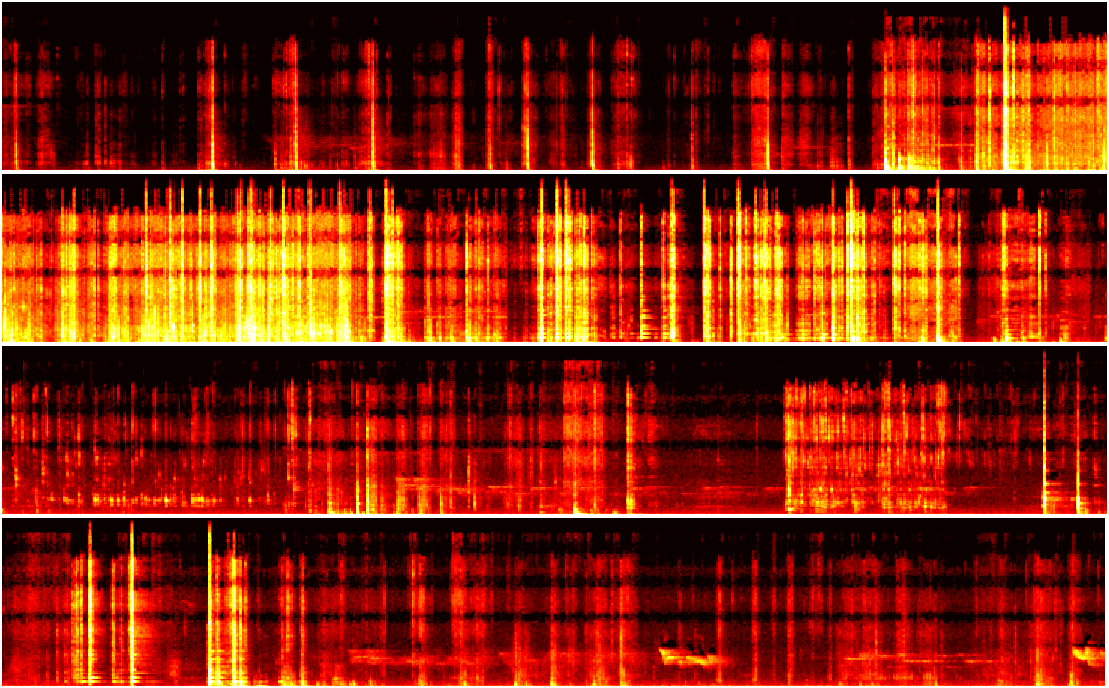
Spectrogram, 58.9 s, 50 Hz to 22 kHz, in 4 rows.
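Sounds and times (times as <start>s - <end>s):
clinks and knocks of cooking: 11.8s - 29.6s, 43.3s - 44.1s, 45.0s - 46.3s, 46.9s - 48.3s.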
